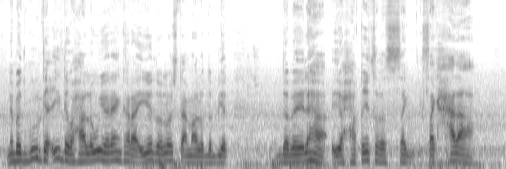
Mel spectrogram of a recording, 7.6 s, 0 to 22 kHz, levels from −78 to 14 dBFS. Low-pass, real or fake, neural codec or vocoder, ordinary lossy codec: none; real; none; none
